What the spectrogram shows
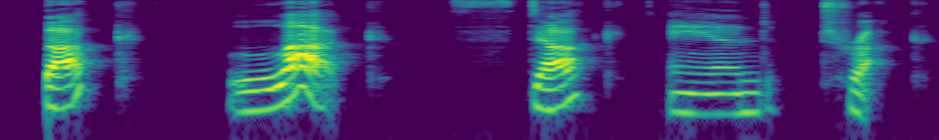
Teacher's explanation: it happens in the back of our mouth, you have your tongue at the back of your mouth and it's a stop sound, meaning we can't stretch it. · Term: C- sound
